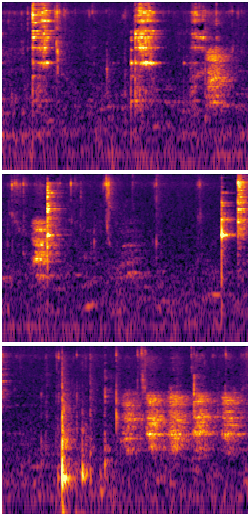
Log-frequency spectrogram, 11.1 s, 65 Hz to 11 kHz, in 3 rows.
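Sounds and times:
metal spoon clinking on plate: 0:00.4 - 0:01.0, 0:01.9 - 0:03.5, 0:04.3 - 0:04.8, 0:07.0 - 0:07.5
dog barking: 0:02.9 - 0:04.8, 0:05.4 - 0:05.9, 0:09.1 - 0:11.0.

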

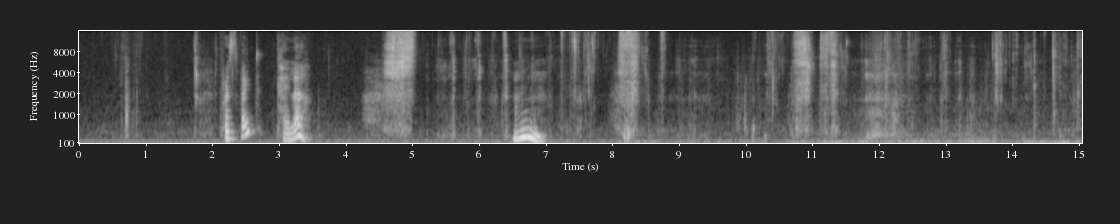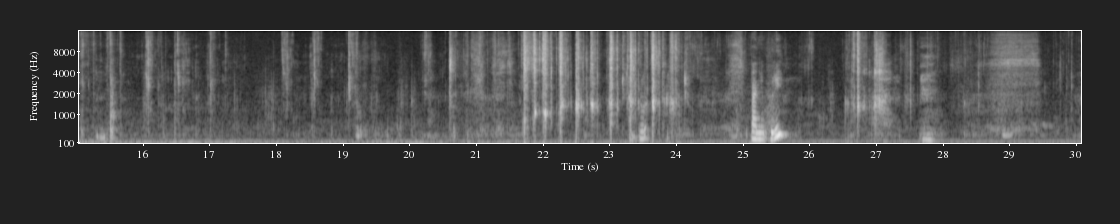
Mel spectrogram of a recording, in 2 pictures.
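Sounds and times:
wet chewing: 0:05.1 - 0:25.1
crisp shell crackling: 0:11.4 - 0:24.6, 0:25.9 - 0:28.7.

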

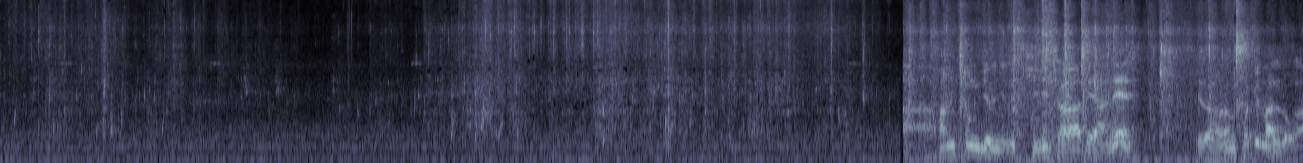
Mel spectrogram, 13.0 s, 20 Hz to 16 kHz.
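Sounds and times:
water trickling and dripping: 0:00.0 - 0:09.0
fish thrashing and splashing: 0:00.0 - 0:10.9.

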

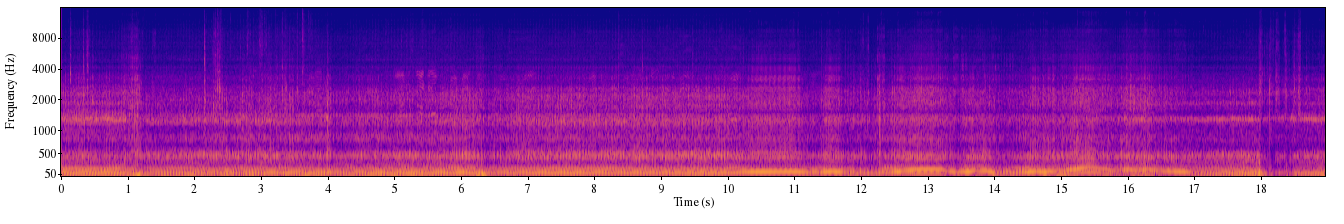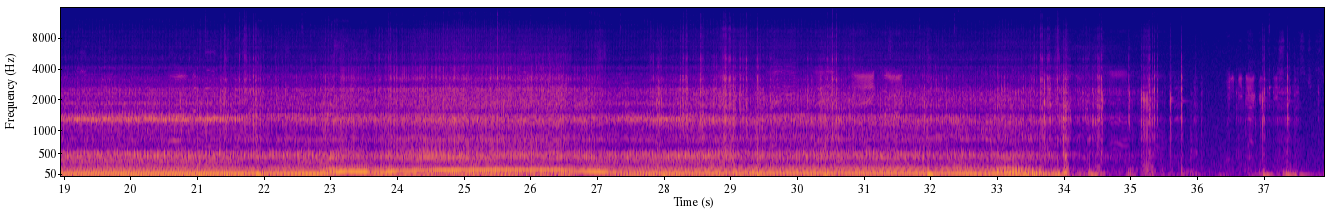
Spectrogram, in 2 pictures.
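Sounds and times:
atv engine revving: 0:00.0 - 0:36.1.

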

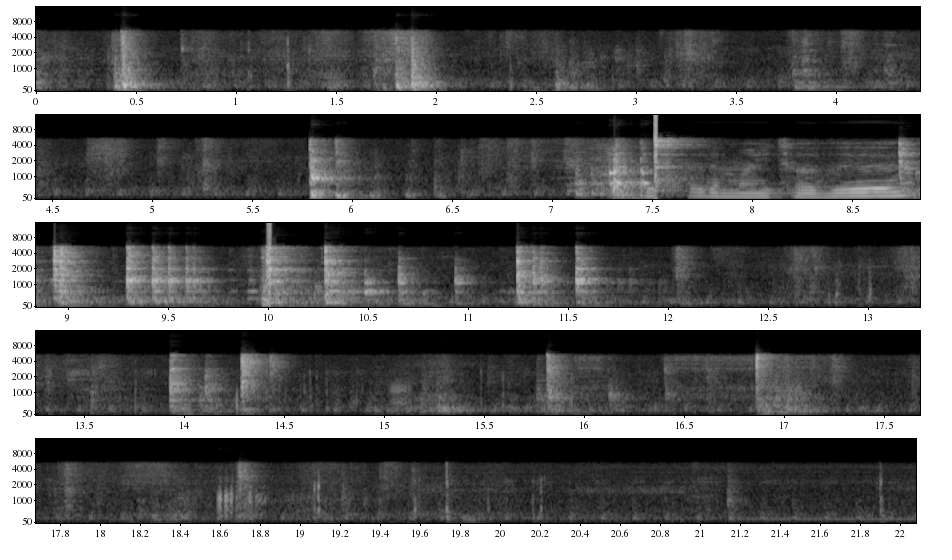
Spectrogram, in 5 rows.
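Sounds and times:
frying pan knocking on metal grate: 0:05.8 - 0:06.4, 0:08.7 - 0:11.8.

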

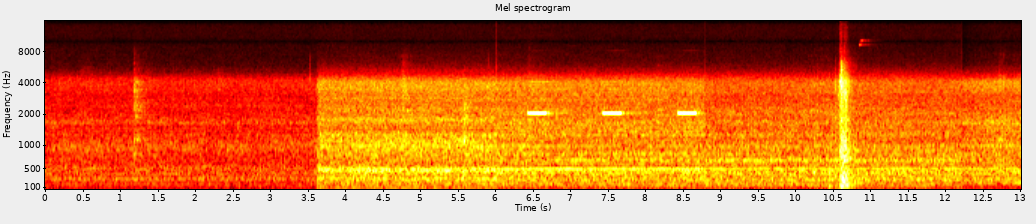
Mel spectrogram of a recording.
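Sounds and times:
microwave hum: 0:03.6 - 0:13.0
microwave oven beeps: 0:06.4 - 0:08.8.

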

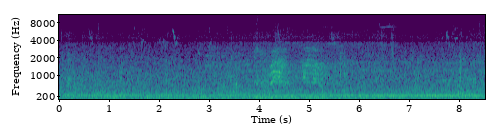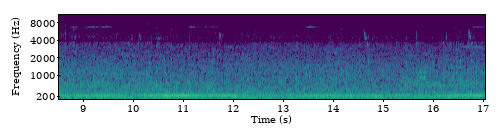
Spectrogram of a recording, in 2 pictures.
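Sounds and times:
ship engine drone: 0:00.0 - 0:17.0
wind and water noise: 0:00.0 - 0:17.0.

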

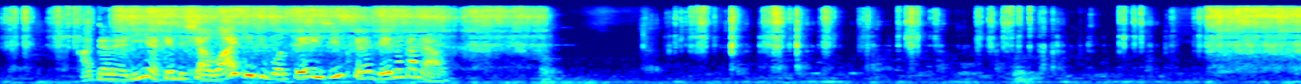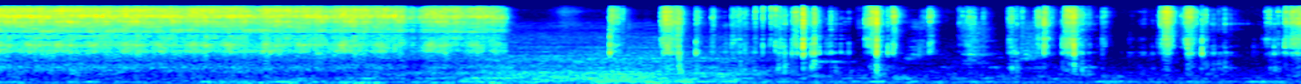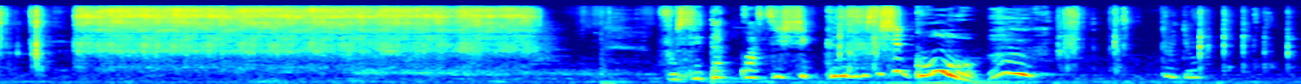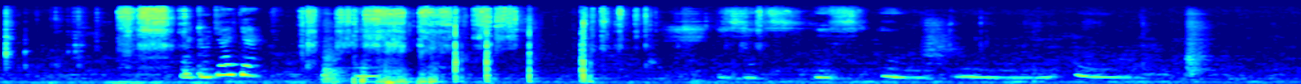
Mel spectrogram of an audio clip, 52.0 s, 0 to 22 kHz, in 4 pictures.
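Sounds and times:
toy mechanism clicking: 0:00.0 - 0:05.7, 0:06.4 - 0:18.2, 0:19.0 - 0:31.6, 0:32.7 - 0:50.5
high whirring: 0:00.1 - 0:05.6, 0:12.0 - 0:22.0, 0:25.8 - 0:31.6, 0:42.0 - 0:44.3.

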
